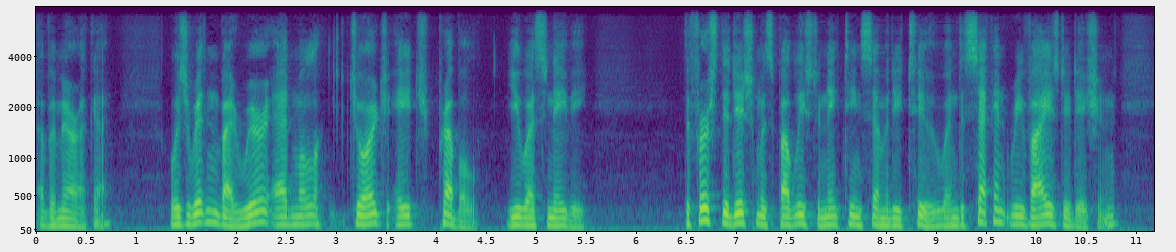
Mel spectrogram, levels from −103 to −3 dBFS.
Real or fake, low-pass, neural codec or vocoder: fake; 7.2 kHz; codec, 16 kHz in and 24 kHz out, 1 kbps, XY-Tokenizer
